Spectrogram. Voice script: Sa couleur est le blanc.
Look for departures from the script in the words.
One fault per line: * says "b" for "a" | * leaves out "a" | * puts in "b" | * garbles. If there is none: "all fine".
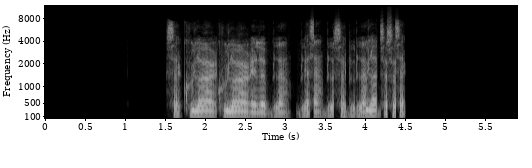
* puts in "couleur"
* garbles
